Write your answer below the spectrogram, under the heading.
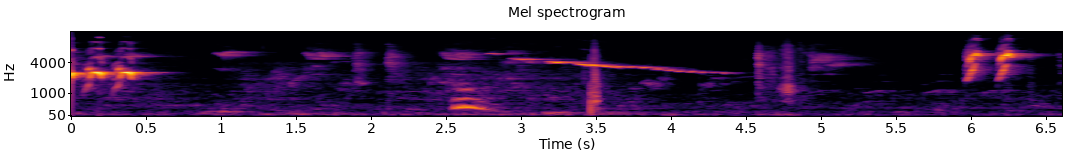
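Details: Cililin song meant as tutor material for contest white-rumped shamas: scattered sharp high chips with pauses, a long descending thin whistle in the middle, and a final pair of bright notes.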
